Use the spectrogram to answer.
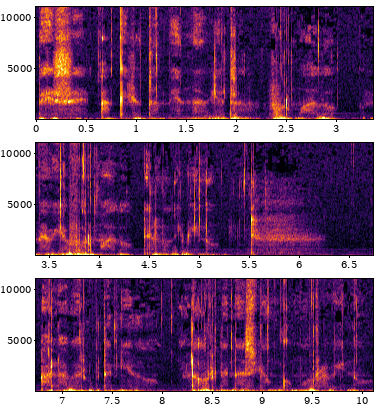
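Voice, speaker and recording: Someone whispers at a fairly slow pace with long, frequent pauses amid noticeable background noise. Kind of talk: book reading. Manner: whispered.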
